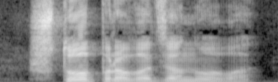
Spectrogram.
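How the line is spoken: Impatient exclamation. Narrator (Russian): нетерпеливо воскликнул Веня

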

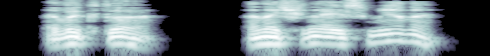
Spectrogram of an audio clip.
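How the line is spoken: Asked, then quiet uncertain laugh. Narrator (Russian): спросил он и тихо, неуверенно засмеялся

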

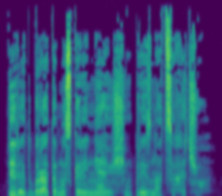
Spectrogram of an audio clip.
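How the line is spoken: Deep chest voice. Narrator (Russian): глубоким грудным голосом произнесла

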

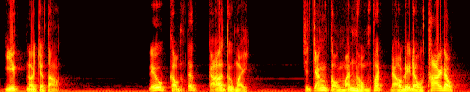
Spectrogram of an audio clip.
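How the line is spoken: Shouting. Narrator (Vietnamese): hắn hét lên

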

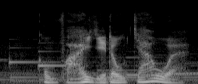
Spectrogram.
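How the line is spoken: Pensive, soft tongue-click. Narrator (Vietnamese): Bà Sáu trầm ngâm một hồi, rồi khẽ chép miệng

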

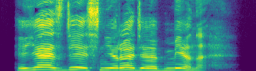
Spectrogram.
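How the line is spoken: Shouting. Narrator (Russian): прокричал Андерс

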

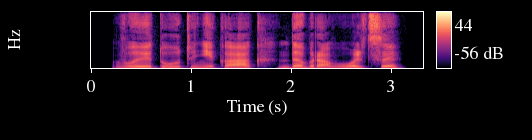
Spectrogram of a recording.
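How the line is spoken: Rumbling bass, desperate hope. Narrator (Russian): осведомился он ракочущим басом, и Кокрину показалось, что в его голосе звучит отчаянная надежда

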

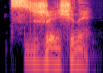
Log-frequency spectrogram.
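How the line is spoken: Grumbling. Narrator (Russian): проворчал я

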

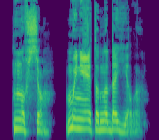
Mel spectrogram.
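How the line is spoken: Growled. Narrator (Russian): прорычал Роберт

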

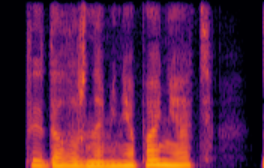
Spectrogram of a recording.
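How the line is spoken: Mumbling. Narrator (Russian): забормотала Анаста

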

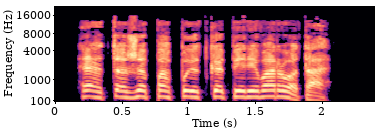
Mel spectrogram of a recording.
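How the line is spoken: Cornered man yelling. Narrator (Russian): завопил прижатый к стене интриган

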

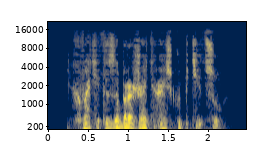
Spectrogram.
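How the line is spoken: Angry hiss. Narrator (Russian): сердито прошипел доктор

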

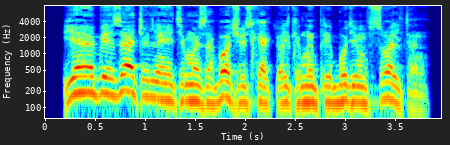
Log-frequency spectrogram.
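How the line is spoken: Muttering. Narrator (Russian): пробормотал он

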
